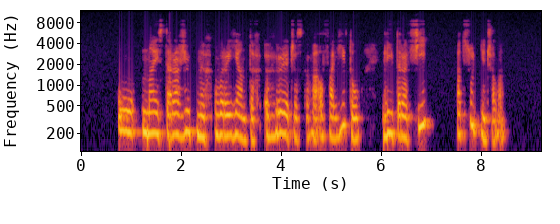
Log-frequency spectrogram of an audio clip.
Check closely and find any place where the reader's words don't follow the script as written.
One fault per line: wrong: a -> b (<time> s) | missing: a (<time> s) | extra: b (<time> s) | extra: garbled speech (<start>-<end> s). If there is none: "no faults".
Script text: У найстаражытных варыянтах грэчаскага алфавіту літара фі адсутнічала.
no faults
